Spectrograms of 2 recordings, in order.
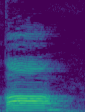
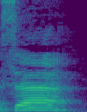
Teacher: Contoh kita sebut huruf qaf, qa. Okey, dia akan jadi taghliz juga, dia akan jadi tebal. Begitu juga kalau kita bincang berkaitan dengan istifal. Contohnya sa, dia akan jadi nipis.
